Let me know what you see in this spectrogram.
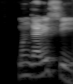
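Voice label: "menggarisi", Malay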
